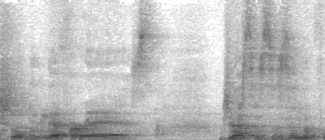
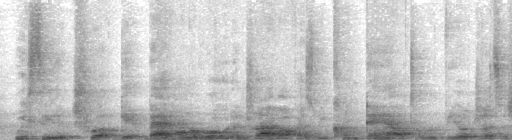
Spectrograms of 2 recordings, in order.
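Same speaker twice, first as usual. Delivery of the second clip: ordinary talk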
